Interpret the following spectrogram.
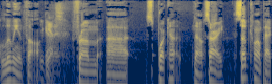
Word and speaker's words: Lilienthal: How do you pronounce your last name? Lilienthal. Lilienthal.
